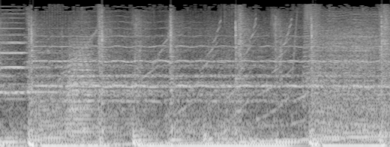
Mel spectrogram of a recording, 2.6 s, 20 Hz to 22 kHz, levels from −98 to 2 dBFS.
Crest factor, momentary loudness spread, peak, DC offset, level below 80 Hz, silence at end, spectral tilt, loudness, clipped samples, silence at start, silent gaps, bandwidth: 10 dB; 1 LU; 0 dBFS; under 0.1%; -14 dBFS; 0 s; -4.5 dB/octave; -12 LUFS; under 0.1%; 0 s; none; 19 kHz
